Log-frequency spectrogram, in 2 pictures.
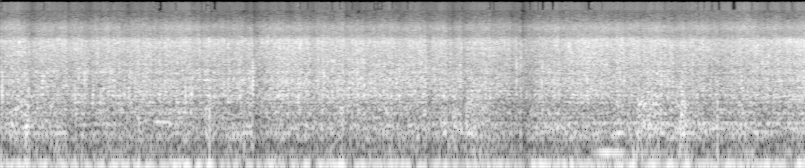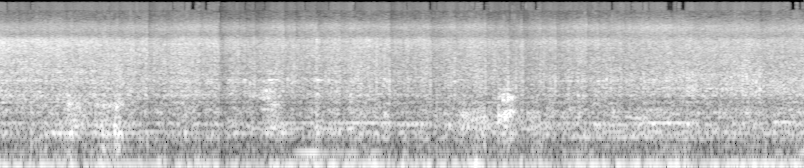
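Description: Red amaranth greens, drained dry, go into a hot frying pan, giving a steady, close, broadband sizzle and crackle that holds throughout with no talking.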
